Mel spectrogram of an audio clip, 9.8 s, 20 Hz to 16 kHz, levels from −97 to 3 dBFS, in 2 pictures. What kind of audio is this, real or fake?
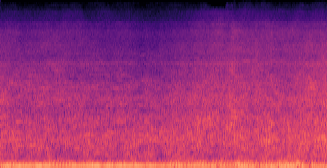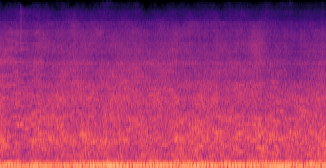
fake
